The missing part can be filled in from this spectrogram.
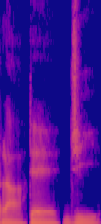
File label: "rateji", concat syllables; Affixing experiment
